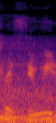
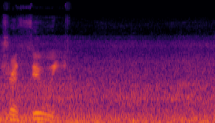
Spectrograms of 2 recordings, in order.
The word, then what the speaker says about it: Trethewey: I used to think that this street was pronounced Trethewey Drive, but I mean, I used to think it was pronounced Trethewey Drive, but it's actually pronounced Trethewey.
